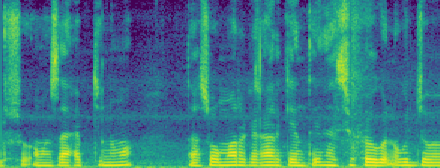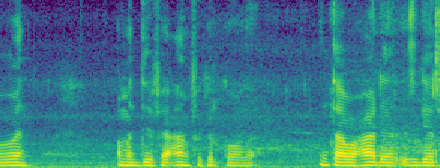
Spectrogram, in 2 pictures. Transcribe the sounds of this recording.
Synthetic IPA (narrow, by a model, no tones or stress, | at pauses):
ɾʃɔ̰ʔɐmɐs̬aːħɪbt̪ʰɪnɪmɔ | t̪ʰaːsɔːmɐɾkʰɐqɑːrkʰɛːnt̪ʰɛɪnɛjsɪħɔːɣɐnʔʊ̰ɣʊd͡ʒɐwaːβɛːn | ʔɐmɐd̪ɪfa̰ːʕɑːnfɪkʰɪrkʰɔːðɐ | ʔɪnt̪ʰaːwɑħɑːɖɛːɾɪ̰s̬ɡaːrs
